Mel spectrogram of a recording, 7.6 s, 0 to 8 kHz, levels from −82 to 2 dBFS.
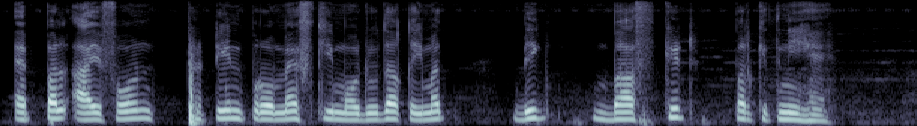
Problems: constant background noise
